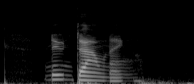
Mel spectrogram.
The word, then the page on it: Noondowning: English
